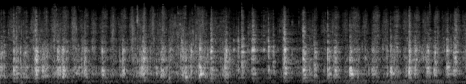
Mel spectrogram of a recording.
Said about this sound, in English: I'm going to whisk all of these little clumps out, or try.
